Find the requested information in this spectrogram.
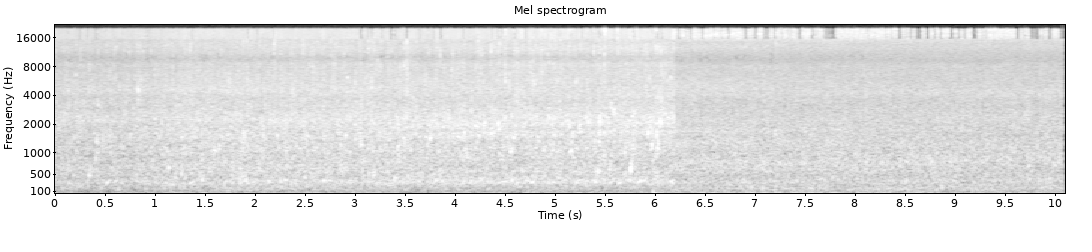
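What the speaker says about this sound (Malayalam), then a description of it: "സ്ഥലത്തിൻ്റെ ഒരു സൈഡ് നമുക്ക് തോടാണുള്ളത്" A stream runs along one side of a rural plot of farmland in Idukki, giving a steady, broadband rush of flowing water that holds at an even level throughout, with no voices.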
